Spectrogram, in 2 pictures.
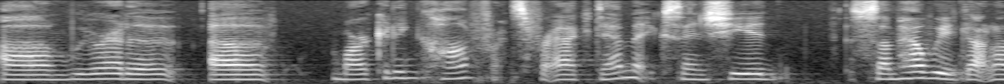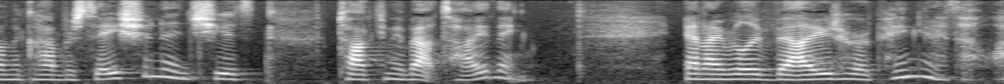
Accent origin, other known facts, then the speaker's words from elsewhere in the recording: United States; I'm an American. I was raised to be materialistic.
